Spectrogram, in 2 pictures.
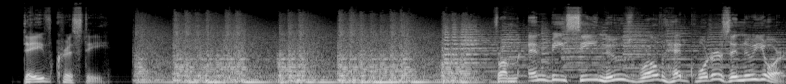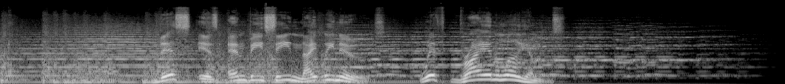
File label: Nightly News Open; NBC; Auditions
